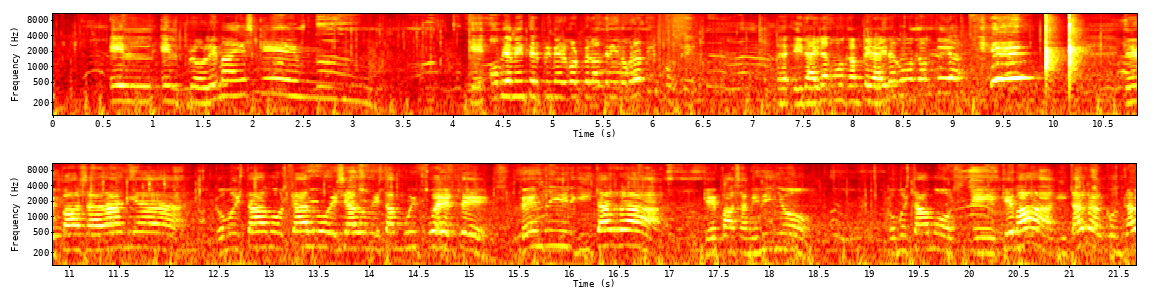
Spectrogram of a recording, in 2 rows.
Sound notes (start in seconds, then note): 9.8 claps in Spanish; 10.3 wheezes in Spanish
